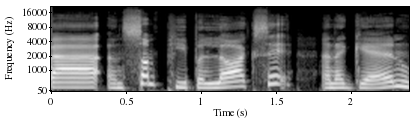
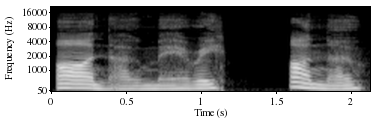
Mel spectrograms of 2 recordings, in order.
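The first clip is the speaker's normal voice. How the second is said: tender comfort; 7 semitones lower, 3 dB quieter than usual. Acted. Charlie consoling weeping Mary.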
